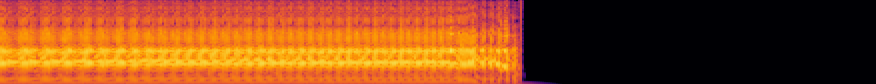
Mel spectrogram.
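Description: A man's shouting voice held on one low note, the stretched-out end of an angry shout. It holds steady, then slides down in pitch and cuts off abruptly about two and a half seconds in.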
